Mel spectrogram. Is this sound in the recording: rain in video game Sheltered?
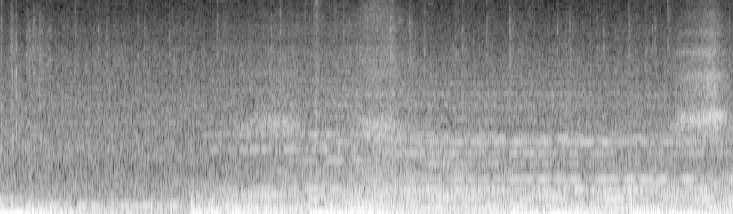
yes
